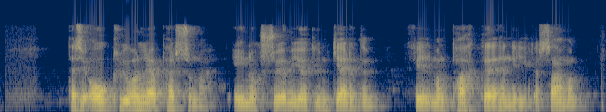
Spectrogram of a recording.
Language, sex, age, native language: Icelandic, male, 30-39, Icelandic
